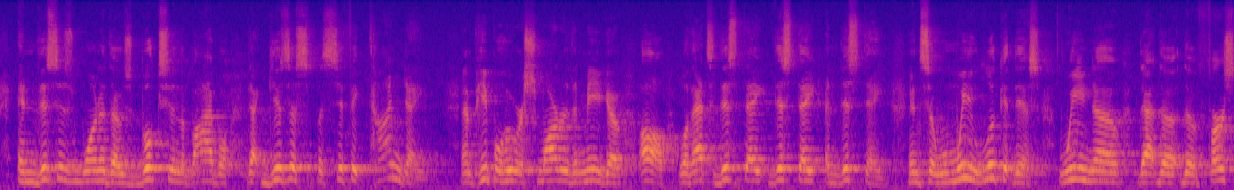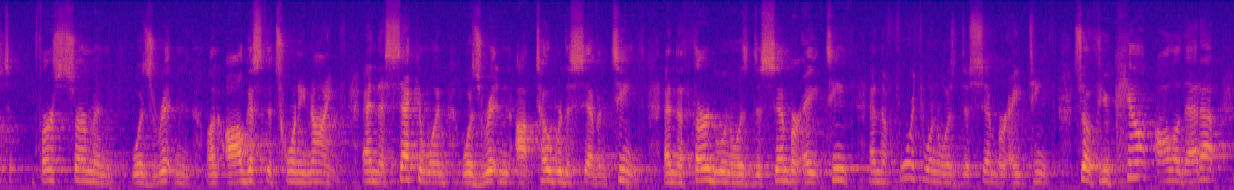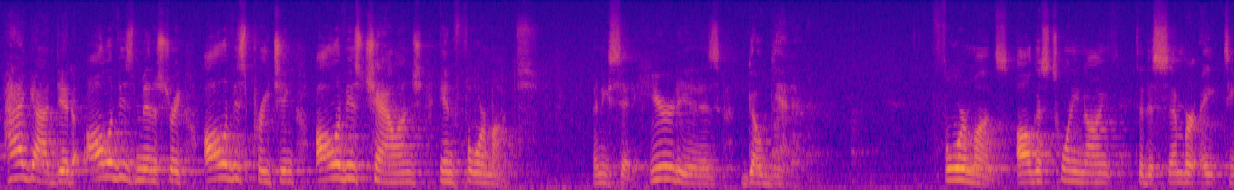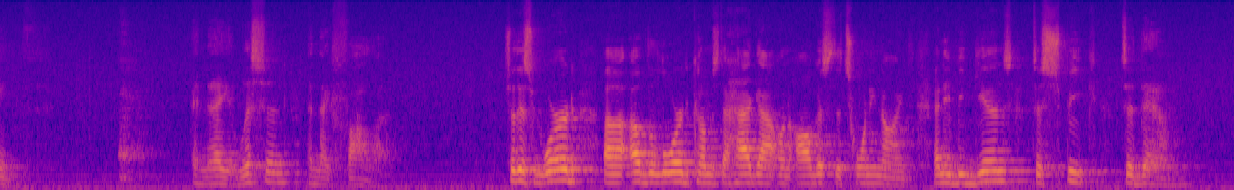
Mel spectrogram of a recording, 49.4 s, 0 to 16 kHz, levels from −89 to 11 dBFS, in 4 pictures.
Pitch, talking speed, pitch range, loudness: 185 Hz, 175 wpm, 160-205 Hz, -24 LUFS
